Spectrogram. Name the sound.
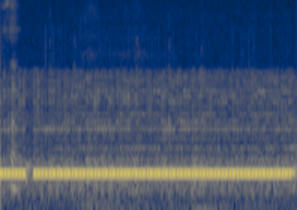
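phone call ringing out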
